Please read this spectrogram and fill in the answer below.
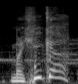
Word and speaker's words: Mujica: And Uruguay's Jose Mujica, did I pronounce that right?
